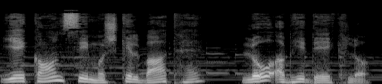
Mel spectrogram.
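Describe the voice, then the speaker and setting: Storybook braggart, played by a man: lowish, unhurried delivery, always one-upping, for a kids' tale. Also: lively intonation, darkish tone. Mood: cocky. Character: boastful, bickering male tall-tale teller. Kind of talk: children's audio story dialogue. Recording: voice over background music.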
